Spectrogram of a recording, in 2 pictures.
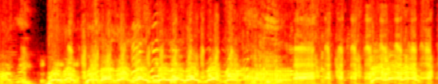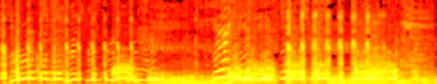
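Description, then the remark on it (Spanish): Voices imitate a dog's barking with repeated rough, bark-like yelps, loud, mixed with snickering laughter and chatter throughout. “es como ladrar, ¿no?”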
